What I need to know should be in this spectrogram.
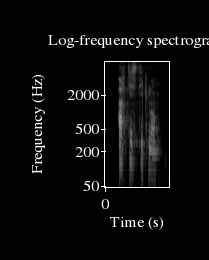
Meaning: artistically
- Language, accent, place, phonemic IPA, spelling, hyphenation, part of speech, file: French, France, Lyon, /aʁ.tis.tik.mɑ̃/, artistiquement, ar‧tis‧tique‧ment, adverb, LL-Q150 (fra)-artistiquement.wav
